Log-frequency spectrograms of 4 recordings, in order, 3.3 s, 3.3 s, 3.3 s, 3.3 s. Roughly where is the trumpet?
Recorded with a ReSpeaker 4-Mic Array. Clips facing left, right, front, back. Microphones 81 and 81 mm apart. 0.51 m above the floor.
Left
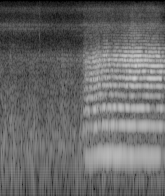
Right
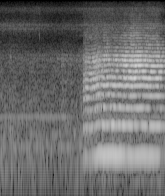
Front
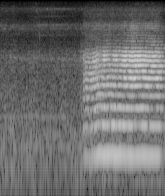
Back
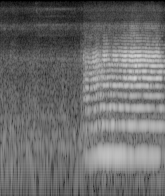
Right.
